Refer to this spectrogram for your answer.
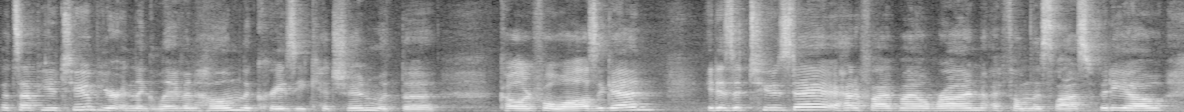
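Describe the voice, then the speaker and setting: In a plain, everyday voice, a woman talks at a fairly quick pace, fairly high in pitch, with fairly even intonation. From Minnesota. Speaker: vlogger. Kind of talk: casual vlog. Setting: at home in the kitchen. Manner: casual, filler-heavy.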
